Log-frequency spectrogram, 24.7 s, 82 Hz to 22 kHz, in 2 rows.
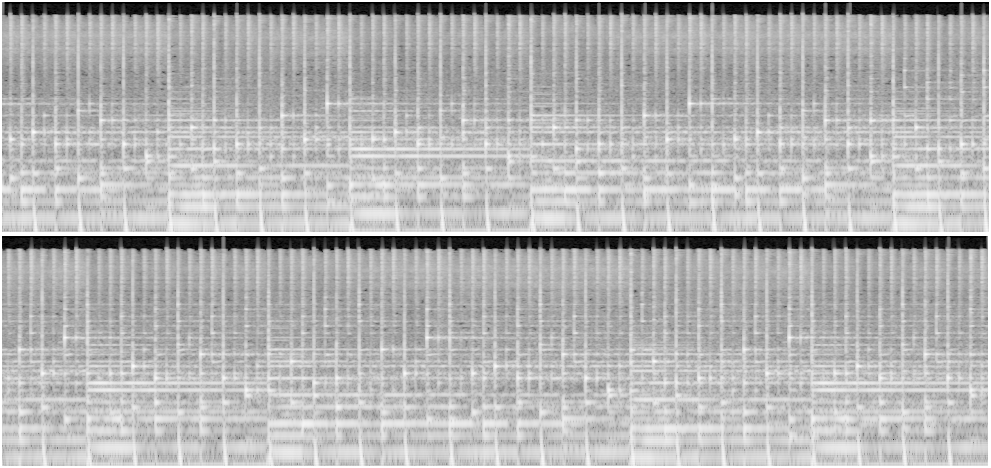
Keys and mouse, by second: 0.3 KP_3, 1.0 alt+z, 1.4 right click, 1.9 shift+middle click, 2.3 b, 4.9 w, 6.5 alt+z, 6.9 shift+middle click, 8.1 right click, 8.4 g, 9.5 right click, 9.7 g, 10.4 shift+middle click, 11.3 right click, 12.9 shift+right click, 13.2 f, 13.8 alt+right click, 14.6 f, 15.3-15.8 middle drag, 15.9 Tab, 16.2-16.7 middle drag, 16.7 KP_1, 17.4 Tab, 18.0 g, 20.6 KP_3, 21.3 middle click, 22.2 shift+middle click, 22.9 middle click, 24.3 right click.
